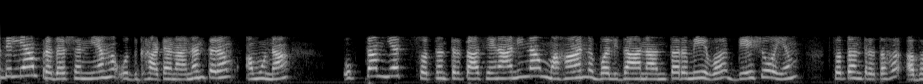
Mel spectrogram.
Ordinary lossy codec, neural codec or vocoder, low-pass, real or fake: Opus, 16 kbps; none; 3.6 kHz; real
